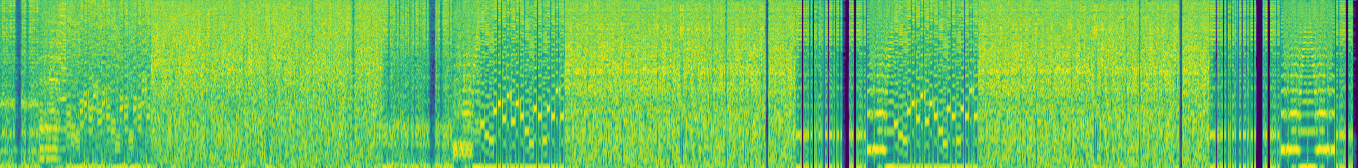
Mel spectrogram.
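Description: Very loud, heavily distorted and clipped audio-effect noise: a harsh wall of sound from an effects-processed cartoon soundtrack. A garbled, pitched fragment breaks through about every three seconds.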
